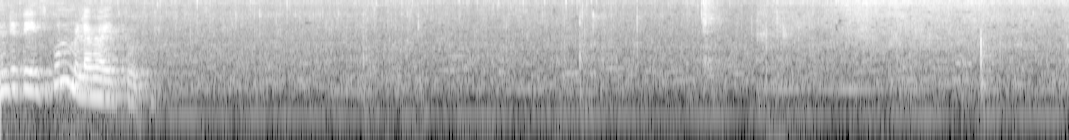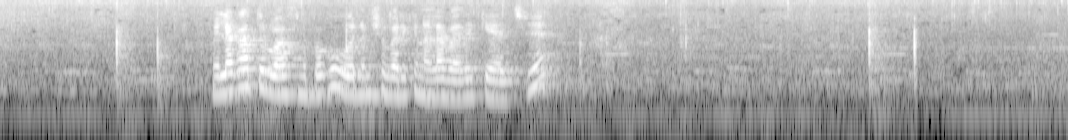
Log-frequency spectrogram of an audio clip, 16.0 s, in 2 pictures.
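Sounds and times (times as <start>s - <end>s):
onions sizzling in oil: 0.0s - 16.0s
wooden spatula scraping a pan: 12.2s - 13.4s.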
